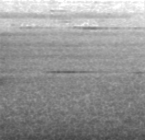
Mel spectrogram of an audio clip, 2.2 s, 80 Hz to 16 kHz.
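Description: A class 442 Talent 2 S-Bahn train in Leipzig runs with a steady, even rumble of wheels and rails, with faint high tones riding above, heard alone at low level.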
